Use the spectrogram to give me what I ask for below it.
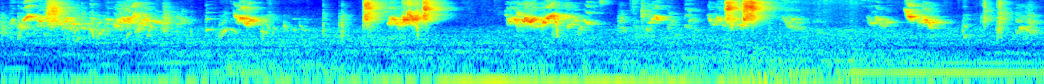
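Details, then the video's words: Two parakeets, a blue one and a light yellow one kept as companions, chatter in bright, scratchy chirps and warbles, bursting every second or two with brief pauses, against a faint low indoor hum. "Beautiful parakeets."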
